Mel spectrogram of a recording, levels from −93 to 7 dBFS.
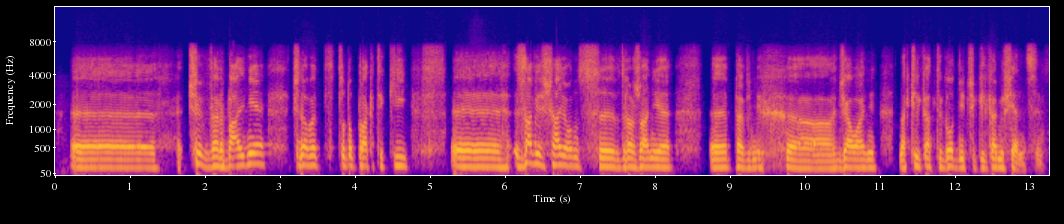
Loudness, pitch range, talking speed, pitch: -13 LUFS, 135-165 Hz, 75 wpm, 145 Hz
